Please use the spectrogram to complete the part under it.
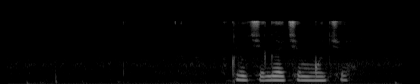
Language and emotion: Russian, neutral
